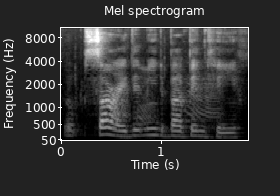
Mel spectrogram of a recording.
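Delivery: ordinary talk, nothing marked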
